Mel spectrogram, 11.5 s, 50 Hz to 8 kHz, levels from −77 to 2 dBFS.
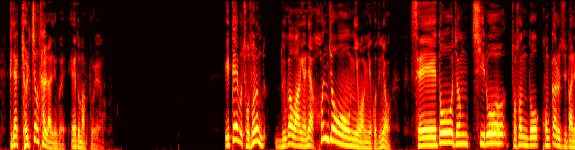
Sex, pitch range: male, 115-190 Hz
